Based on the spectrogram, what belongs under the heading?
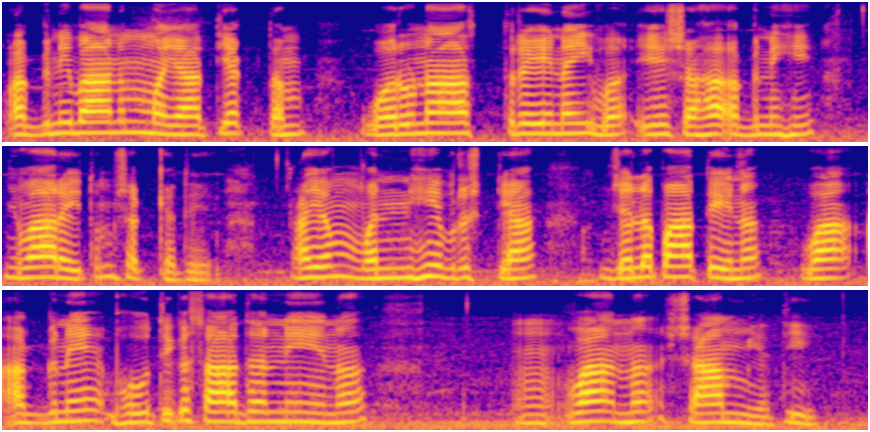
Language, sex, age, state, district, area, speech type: Sanskrit, male, 18-30, Maharashtra, Beed, urban, spontaneous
